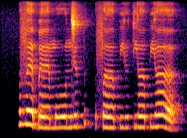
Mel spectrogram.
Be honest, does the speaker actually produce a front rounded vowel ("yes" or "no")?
yes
